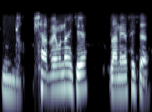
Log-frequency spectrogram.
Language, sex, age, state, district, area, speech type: Bodo, male, 18-30, Assam, Udalguri, urban, conversation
